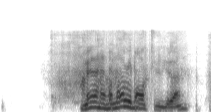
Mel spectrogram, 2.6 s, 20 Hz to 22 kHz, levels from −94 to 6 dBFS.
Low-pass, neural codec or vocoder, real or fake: 7.2 kHz; codec, 24 kHz, 1.5 kbps, HILCodec; fake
